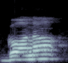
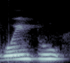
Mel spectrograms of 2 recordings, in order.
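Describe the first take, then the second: First: The words are merged into one short word. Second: Both words are said fully and separately.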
